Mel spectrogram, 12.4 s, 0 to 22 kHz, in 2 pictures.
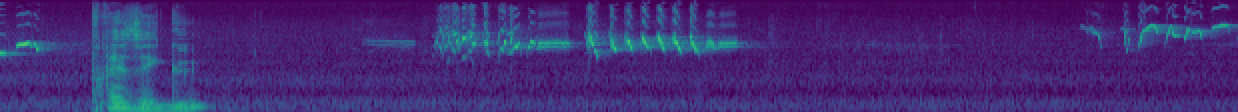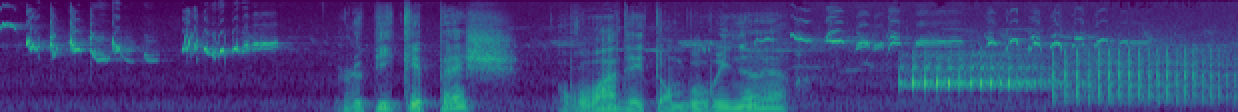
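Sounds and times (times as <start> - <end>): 
European robin singing: 0.0 - 0.6, 1.8 - 3.8, 5.4 - 12.3
speech: 0.5 - 1.1, 7.9 - 10.2.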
